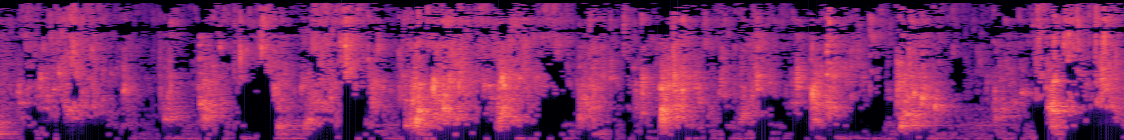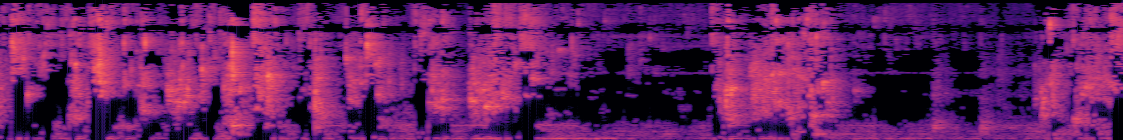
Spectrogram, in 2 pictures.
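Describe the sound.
Water splashes and sloshes in a tub while a dog is washed, with many irregular pours and splashes that swell and fade, then thin out into quieter drips and trickles toward the end.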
